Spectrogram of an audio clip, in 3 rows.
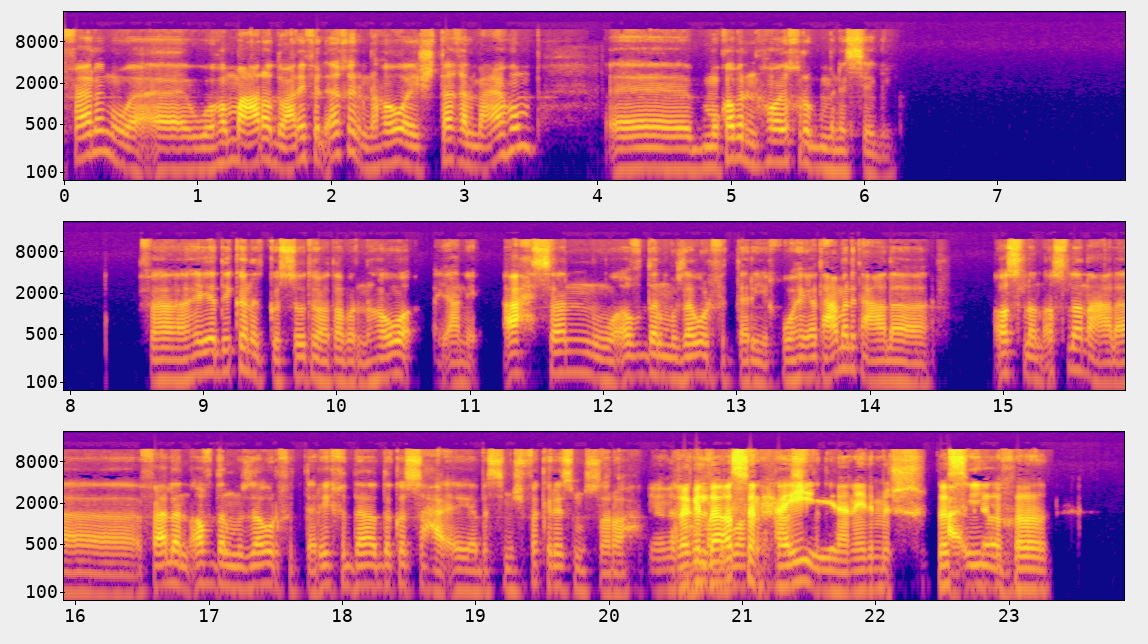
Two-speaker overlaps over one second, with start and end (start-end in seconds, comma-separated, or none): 20.3-21.8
